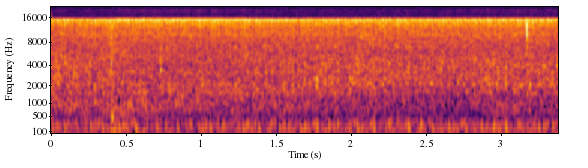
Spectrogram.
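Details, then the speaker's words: R1 motorcycle after an oil change to Amsoil, with shifting into fifth that first drops to neutral: quiet idle with a light quick metallic clatter that goes away when the clutch is pulled in; owner suspects the clutch basket. "making a lot of noise. When I press in the clutch, it goes away, man. But I hate that sound."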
